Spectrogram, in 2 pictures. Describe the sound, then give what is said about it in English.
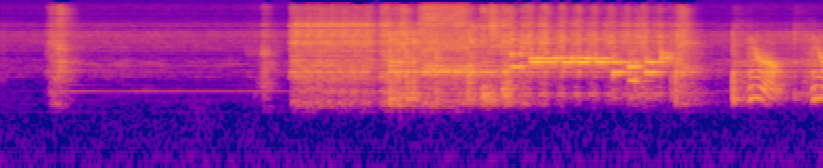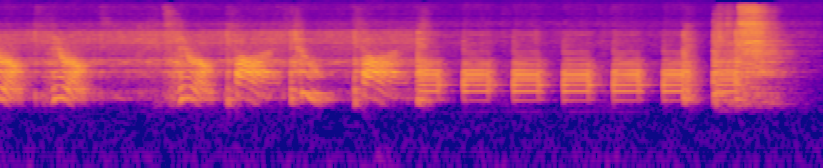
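A number station voice synthesizer machine plays an opening beep and a buzzing electronic tone, then produces a steady string of robotic, clipped syllables in an even rhythm. It is fairly loud and has no natural talking. “And then this other recording here, I think I pulled it from a website, but it's just an example of a synthesis, a voice synthesizer, what they would sound like.”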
